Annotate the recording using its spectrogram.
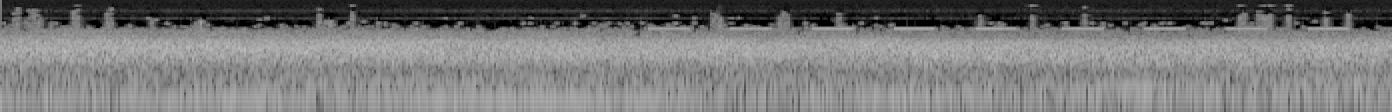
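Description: Car running, heard from inside: a steady low engine hum and road noise, with the engine note rising about six seconds in as it picks up speed.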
